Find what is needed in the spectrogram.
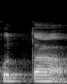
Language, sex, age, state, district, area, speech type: Hindi, male, 30-45, Rajasthan, Jaipur, rural, read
